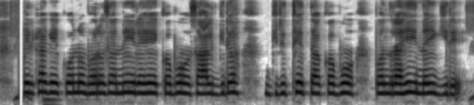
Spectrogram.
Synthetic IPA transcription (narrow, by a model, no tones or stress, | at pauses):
pəɾkʰakekonobʱəɾosanəjɾəɦekəbʱõsalɡiɾəɦ | ɡɾit̪ʰet̪əkəbʱõ | pənd̪ɾaɦinəjɡiɾḛ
